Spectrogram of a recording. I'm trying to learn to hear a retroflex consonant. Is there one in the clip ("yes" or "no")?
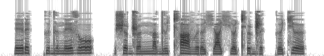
yes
